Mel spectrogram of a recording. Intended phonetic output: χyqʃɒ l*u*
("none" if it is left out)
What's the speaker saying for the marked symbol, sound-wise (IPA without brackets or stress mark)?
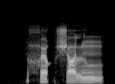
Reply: ũ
